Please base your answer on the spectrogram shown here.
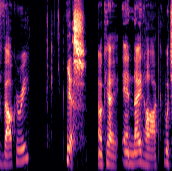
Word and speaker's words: Valkyrie: Is it pronounced Valkyrie?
